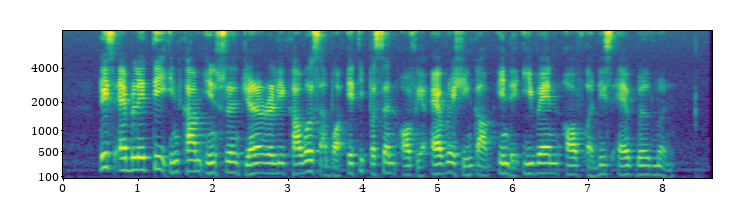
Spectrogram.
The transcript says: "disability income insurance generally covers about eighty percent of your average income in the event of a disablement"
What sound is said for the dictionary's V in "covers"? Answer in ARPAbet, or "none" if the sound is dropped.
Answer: W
